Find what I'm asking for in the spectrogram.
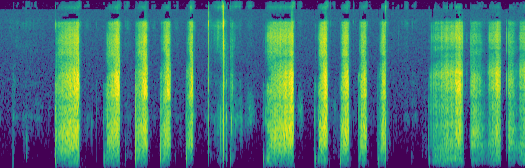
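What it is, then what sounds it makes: Marker tip scratching on Kent paper. A Posca marker tip is rubbed across a flat sheet of white Kent paper in short, repeated hatch strokes, picked up by a contact mic mounted on the marker. Each stroke is a bright, dry scratching hiss with no low end, starting and stopping abruptly. The strokes come in quick bursts separated by brief silences, with a few faint ticks in between.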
